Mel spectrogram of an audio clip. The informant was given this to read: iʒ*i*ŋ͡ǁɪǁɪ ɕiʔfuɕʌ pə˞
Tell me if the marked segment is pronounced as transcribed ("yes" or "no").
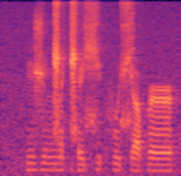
yes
